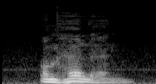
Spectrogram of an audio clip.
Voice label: "omhullen", Dutch

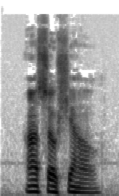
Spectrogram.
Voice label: "asociaal", Dutch

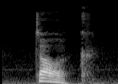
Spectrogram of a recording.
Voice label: "talk", Dutch

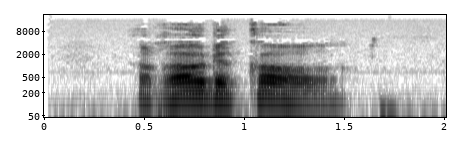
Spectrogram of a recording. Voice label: rode kool, Dutch

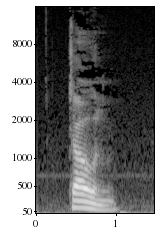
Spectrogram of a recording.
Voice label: "toon", Dutch

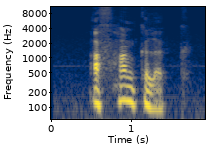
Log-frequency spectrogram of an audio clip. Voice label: "afhankelijk", Dutch

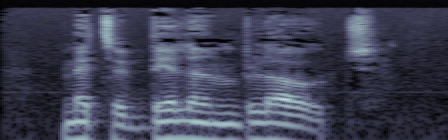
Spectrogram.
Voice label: "met de billen bloot", Dutch

